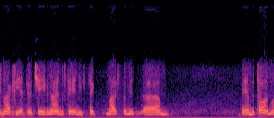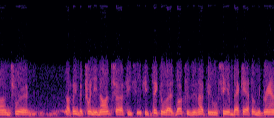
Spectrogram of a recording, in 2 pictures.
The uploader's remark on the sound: on the phone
